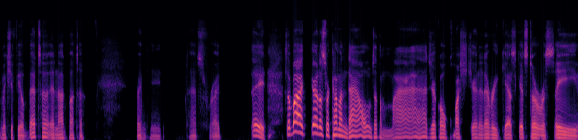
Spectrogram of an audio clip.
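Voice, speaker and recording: A man's voice: sits low, fairly bright tone, no echo, studio quality. A man hosting a casual interview podcast, jokey and folksy, peppering his talk with stock affirmations and slang. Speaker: podcast host. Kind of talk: casual interview chat with playful asides.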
